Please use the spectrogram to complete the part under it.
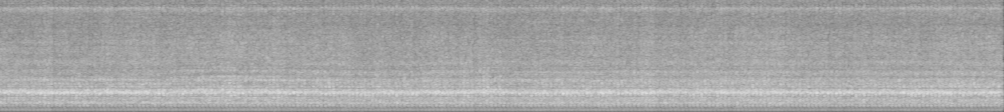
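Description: Water sprayers hiss steadily in the distance, outdoors.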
